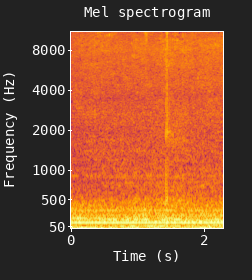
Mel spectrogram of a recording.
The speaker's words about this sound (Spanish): Entonces aquí es que está pasando un coche y hace mucho ruido, en fin.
